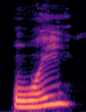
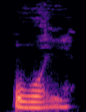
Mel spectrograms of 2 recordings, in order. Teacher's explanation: oi is a diphthong, a gliding speech sound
